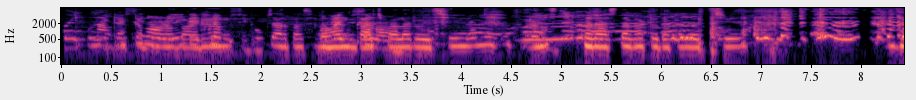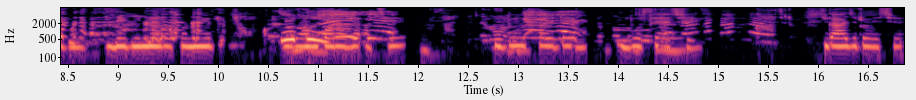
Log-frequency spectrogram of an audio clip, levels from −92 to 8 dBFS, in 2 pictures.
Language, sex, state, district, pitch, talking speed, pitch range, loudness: Bengali, female, West Bengal, Paschim Medinipur, 275 Hz, 90 wpm, 260-290 Hz, -21 LUFS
